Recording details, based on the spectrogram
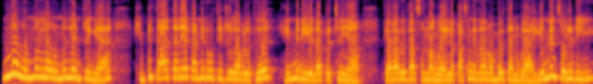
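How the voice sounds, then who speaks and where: A woman voicing a caring but bossy young college boy in a cartoon, pushing rapidly and teasing his friends. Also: a little high, darkish tone, lightly acted. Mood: insistent. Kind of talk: cartoon voice acting.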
